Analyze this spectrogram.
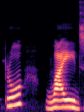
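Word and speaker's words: provides: अब इसको साइलेंस पढ़ेंगे, ऑलरेडी आ गया है साइलेंस, PRO, प्रोवाइड्स, विड्स नहीं पढ़ना, वाइड्स पढ़ना है।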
